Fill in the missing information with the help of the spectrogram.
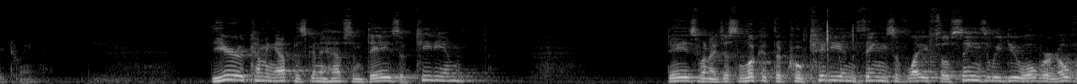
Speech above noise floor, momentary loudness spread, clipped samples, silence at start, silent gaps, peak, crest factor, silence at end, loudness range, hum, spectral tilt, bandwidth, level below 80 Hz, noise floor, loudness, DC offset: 37 dB; 6 LU; under 0.1%; 0 s; none; -8 dBFS; 20 dB; 0 s; 5 LU; none; -7 dB/octave; 15 kHz; -60 dBFS; -61 dBFS; -25 LUFS; under 0.1%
